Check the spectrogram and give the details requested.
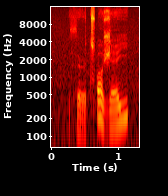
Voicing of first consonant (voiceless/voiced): voiceless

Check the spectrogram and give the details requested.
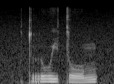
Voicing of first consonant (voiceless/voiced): voiceless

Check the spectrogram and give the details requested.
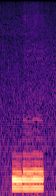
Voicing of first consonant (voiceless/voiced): voiced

